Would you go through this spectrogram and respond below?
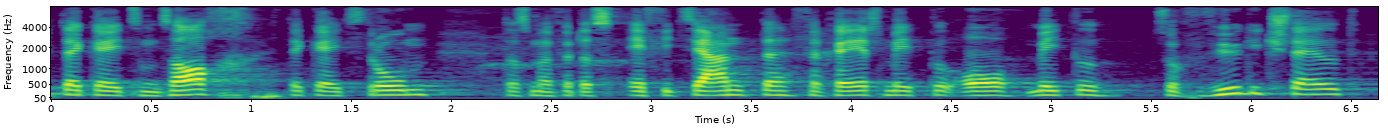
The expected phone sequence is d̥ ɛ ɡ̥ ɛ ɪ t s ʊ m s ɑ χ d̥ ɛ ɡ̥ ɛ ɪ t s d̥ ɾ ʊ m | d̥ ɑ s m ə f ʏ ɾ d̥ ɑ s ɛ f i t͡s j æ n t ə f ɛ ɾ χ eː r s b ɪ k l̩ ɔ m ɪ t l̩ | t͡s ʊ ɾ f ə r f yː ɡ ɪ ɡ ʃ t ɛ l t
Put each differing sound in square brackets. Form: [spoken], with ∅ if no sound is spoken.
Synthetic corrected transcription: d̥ ɛ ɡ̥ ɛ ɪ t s ʊ m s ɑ χ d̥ ɛ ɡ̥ ɛ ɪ t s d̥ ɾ ʊ m | d̥ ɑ s m ə f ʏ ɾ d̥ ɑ s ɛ f i t͡s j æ n t ə f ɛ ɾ χ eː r s [m] ɪ [t] l̩ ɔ m ɪ t l̩ | t͡s ʊ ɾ f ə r f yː ɡ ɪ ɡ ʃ t ɛ l t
